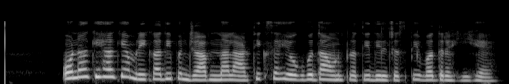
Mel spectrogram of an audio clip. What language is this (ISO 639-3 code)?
pan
